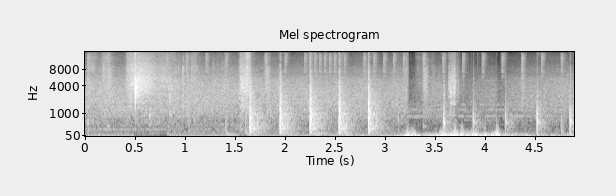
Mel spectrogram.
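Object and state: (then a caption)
Damped steel car door panel after sound deadening. A steel BMW E30 car door panel, covered with three staggered layers of Killmat butyl sound-deadening mat, is knock-tested with a series of dull, low thuds that die away almost instantly with no ring. The deadened door sounds massively different from the bare door.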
